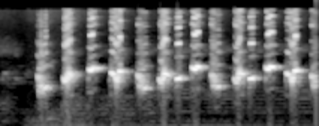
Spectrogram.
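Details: Fighting song of a yellow-vented bulbul: a steady, fast stream of about a dozen bubbly, slurred notes that alternately rise and fall, each note clear and strong.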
